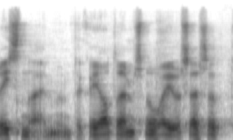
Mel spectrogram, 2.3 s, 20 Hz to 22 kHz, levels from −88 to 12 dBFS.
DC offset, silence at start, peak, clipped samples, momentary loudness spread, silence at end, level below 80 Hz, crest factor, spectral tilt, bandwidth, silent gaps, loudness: under 0.1%; 0 s; 0 dBFS; under 0.1%; 9 LU; 0.1 s; -56 dBFS; 16 dB; -4.5 dB/octave; 16.5 kHz; none; -17 LUFS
